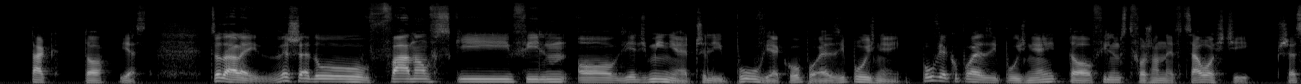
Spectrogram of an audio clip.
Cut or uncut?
cut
